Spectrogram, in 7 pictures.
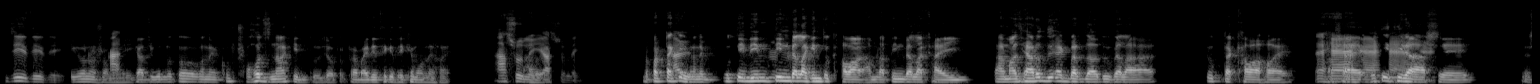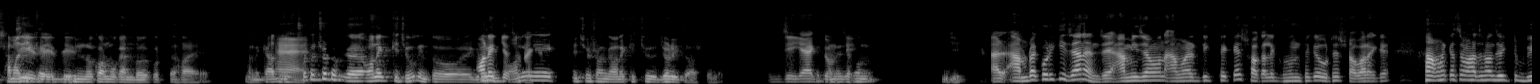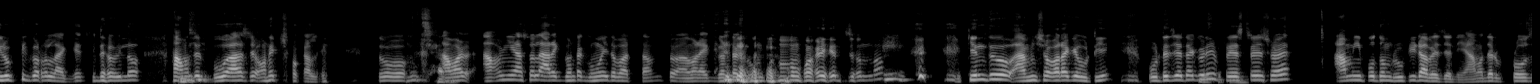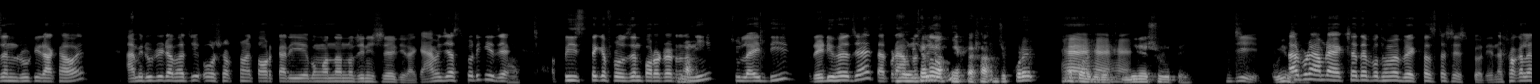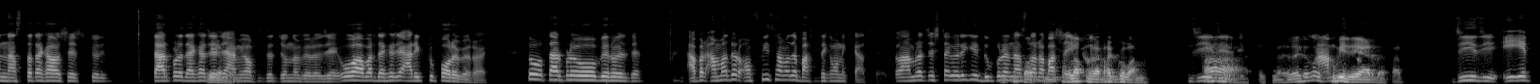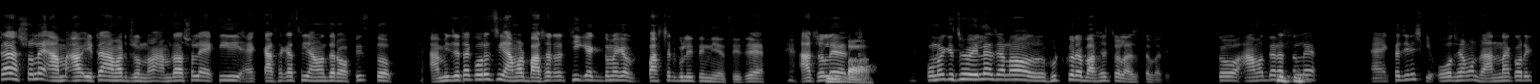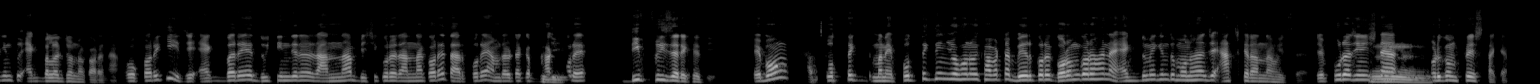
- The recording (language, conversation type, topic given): Bengali, podcast, বাড়ির কাজ ভাগ করে নেওয়ার আদর্শ নীতি কেমন হওয়া উচিত?
- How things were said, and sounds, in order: laughing while speaking: "অনেক"; unintelligible speech; laughing while speaking: "আমার কাছে"; tsk; laughing while speaking: "সেটা হইলো আমাদের বুয়া আসে অনেক সকালে"; giggle; laughing while speaking: "ঘুম কম হয় এর জন্য"; tapping; "দিনের" said as "বিনের"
